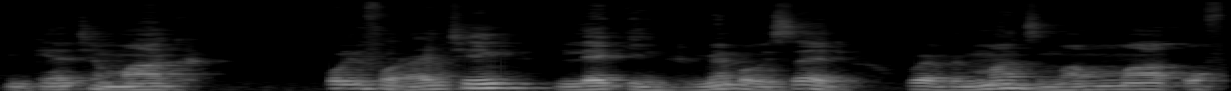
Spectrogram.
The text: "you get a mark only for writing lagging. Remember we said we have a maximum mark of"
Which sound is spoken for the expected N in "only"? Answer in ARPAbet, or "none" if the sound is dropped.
none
